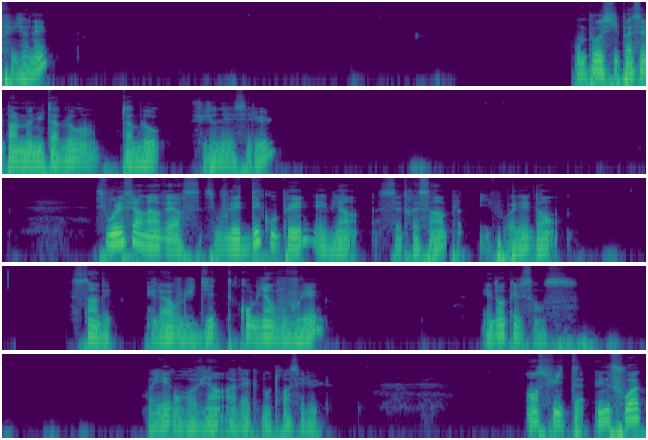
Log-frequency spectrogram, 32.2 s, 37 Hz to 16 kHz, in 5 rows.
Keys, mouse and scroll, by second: 0.7 right click, 2.3 click, 3.1 click, 6.7 click, 8.1 click, 9.3 click, 11.3 click, 12.4 click, 15.8 click, 18.9 click, 20.2 click, 23.3 click, 24.3 click, 25.6 click, 28.7 click.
